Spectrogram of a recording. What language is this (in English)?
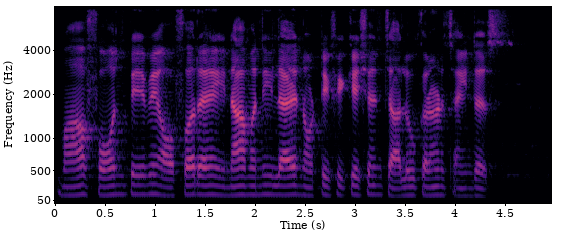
Sindhi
